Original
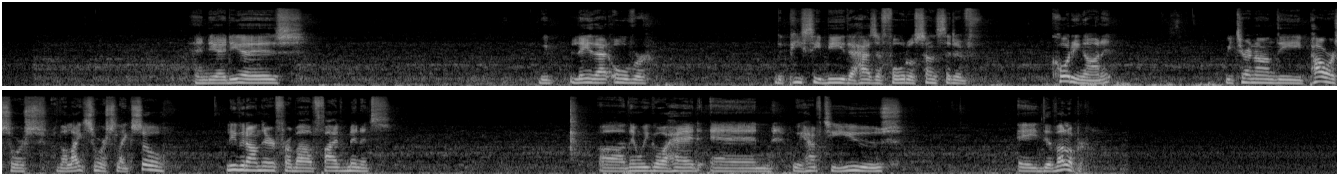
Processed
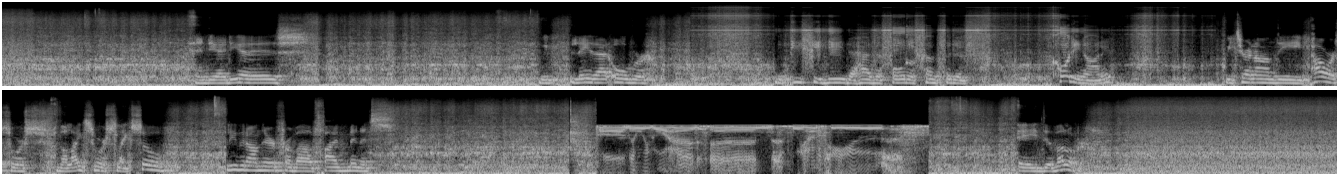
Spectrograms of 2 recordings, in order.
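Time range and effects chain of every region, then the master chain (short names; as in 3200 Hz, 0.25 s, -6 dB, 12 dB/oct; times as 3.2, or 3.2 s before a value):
6.88–12.14 sample sorter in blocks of 8 samples + harmonic tremolo 1.2 Hz, crossover 950 Hz
19.29–22.62 compressor 2:1, threshold -30 dBFS + inverted band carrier 3700 Hz
whole clip: notches 60/120/180/240/300/360/420/480/540/600 Hz; treble ducked by the level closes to 1500 Hz, closed at -20.5 dBFS; fast leveller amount 100%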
